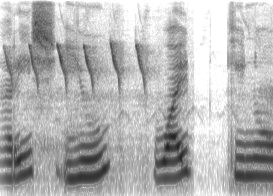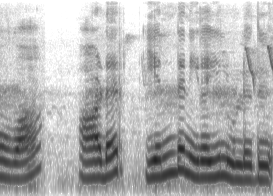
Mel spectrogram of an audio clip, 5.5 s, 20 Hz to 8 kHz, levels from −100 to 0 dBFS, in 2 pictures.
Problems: none marked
